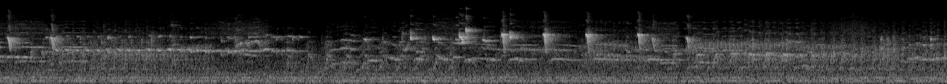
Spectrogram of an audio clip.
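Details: Waterslager canary song: sustained whistled tones with a stutter of sharp, rapid clicking notes through the middle, then bubbling trills and a low held note at the end, over a steady background hum.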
